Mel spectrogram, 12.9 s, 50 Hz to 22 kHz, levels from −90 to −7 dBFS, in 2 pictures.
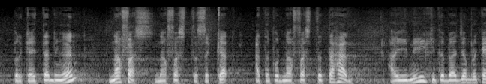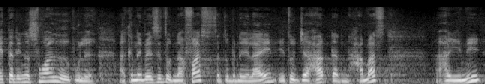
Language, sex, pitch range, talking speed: Malayalam, male, 150-245 Hz, 140 wpm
